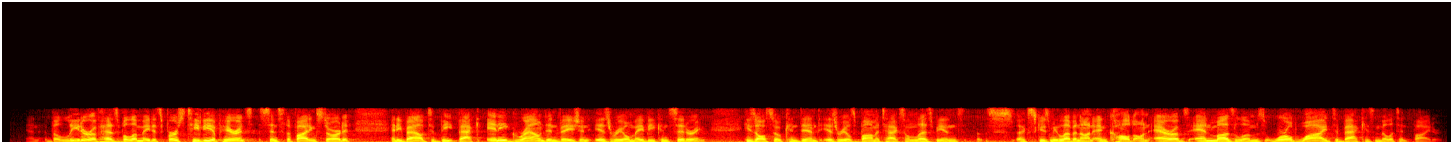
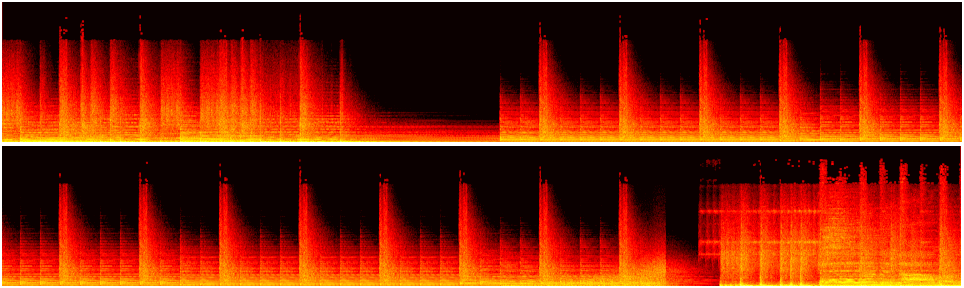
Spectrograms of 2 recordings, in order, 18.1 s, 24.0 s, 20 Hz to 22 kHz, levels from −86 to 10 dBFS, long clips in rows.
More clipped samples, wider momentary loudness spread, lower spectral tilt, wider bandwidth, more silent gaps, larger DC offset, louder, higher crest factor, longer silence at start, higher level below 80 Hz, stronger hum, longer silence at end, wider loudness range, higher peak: neither; about the same, 10 LU vs 10 LU; first, -7 dB/octave vs -5 dB/octave; second, 5.4 kHz vs 19 kHz; neither; neither; about the same, -16 LUFS vs -18 LUFS; about the same, 16 dB vs 16 dB; first, 0.35 s vs 0 s; second, -34 dBFS vs -26 dBFS; neither; first, 0.25 s vs 0 s; second, 2 LU vs 7 LU; about the same, 0 dBFS vs 0 dBFS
